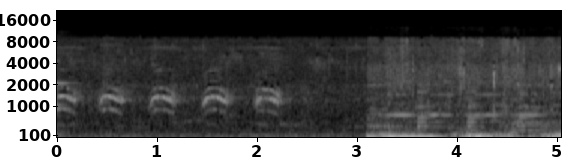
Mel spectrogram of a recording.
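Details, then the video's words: A crow-like sound heard as a kitten gets punched by another cat while pestering it: five quick arched caws, about two per second, faint against a quiet room, then loud music and thumping take over. "기가막히게 들리는 까마귀 소리"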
